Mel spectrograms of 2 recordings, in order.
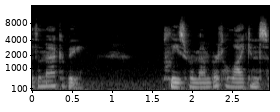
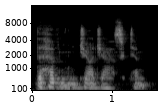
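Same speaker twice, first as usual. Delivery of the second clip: ordinary delivery, nothing marked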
